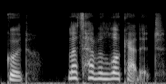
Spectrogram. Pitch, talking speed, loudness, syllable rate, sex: 255 Hz, 250 wpm, -18 LUFS, 6.0 syllables/s, female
